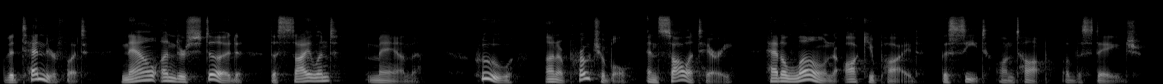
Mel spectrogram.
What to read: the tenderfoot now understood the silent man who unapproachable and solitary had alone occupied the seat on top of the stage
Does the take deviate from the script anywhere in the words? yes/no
no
